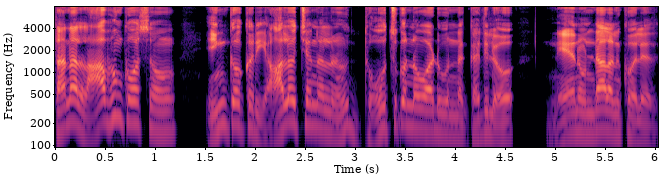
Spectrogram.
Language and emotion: Telugu, disgusted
